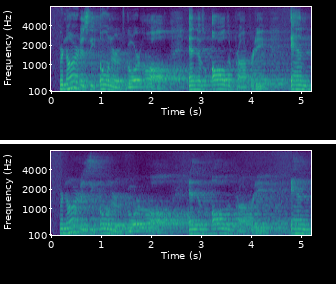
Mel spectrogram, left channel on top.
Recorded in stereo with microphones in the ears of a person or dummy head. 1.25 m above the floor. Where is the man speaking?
85° left, 1.1 m.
